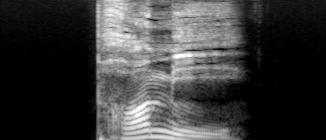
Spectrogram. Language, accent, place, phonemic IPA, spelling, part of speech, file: German, Germany, Berlin, /ˈpʁɔmi/, Promi, noun, De-Promi.ogg
- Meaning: celeb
